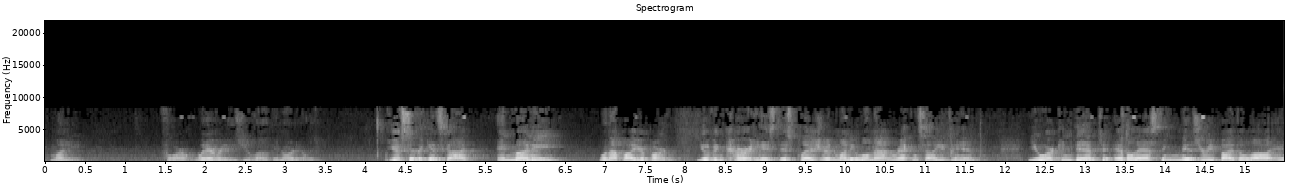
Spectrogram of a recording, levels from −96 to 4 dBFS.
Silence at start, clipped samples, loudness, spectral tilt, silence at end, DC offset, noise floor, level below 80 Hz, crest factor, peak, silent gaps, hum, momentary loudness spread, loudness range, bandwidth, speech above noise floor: 0.1 s; under 0.1%; -17 LUFS; -7 dB/octave; 0 s; under 0.1%; -53 dBFS; -62 dBFS; 14 dB; -2 dBFS; none; none; 15 LU; 10 LU; 8.6 kHz; 37 dB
